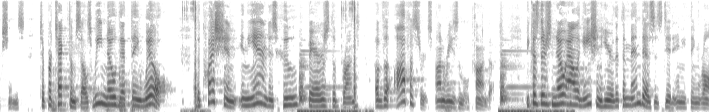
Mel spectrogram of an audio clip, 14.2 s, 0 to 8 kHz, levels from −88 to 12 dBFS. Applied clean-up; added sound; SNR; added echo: classical method spectral subtraction.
